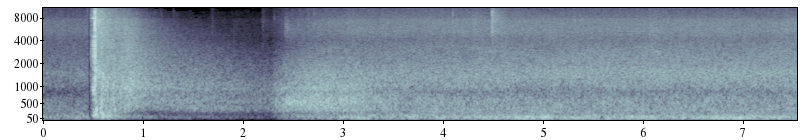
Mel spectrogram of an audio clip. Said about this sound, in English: Yep, we got him. Boy, that was a long shot. That was a good shot.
